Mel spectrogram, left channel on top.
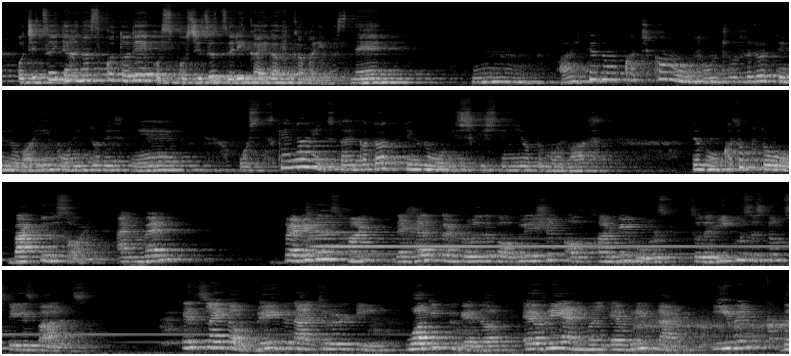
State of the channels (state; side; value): different; both; correlation 0.00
